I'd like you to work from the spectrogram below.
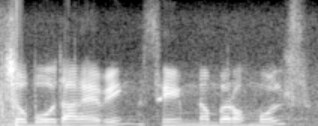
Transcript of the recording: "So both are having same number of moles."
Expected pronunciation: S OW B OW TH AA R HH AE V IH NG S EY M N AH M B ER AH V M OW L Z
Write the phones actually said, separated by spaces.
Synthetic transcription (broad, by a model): S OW B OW T AA R HH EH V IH NG S EY M N AH M B ER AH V M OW L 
